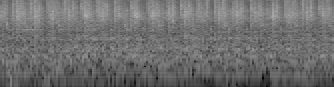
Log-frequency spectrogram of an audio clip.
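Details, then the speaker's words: Embroidery machine being tested before going out, filling in blue. Quick, even needle chatter at a steady pace with no knocks or grinding. Normal stitching. "but see it's just filling in the um the blue there slowly but surely"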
